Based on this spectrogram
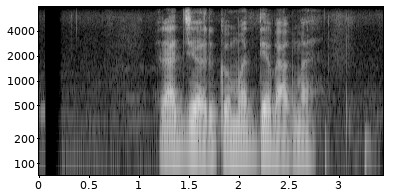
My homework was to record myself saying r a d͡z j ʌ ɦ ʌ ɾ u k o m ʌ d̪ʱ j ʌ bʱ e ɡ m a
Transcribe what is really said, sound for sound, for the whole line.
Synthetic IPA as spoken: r a d͡z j ʌ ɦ ʌ ɾ u k o m ʌ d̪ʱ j ʌ bʱ a ɡ m a

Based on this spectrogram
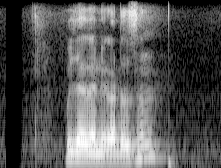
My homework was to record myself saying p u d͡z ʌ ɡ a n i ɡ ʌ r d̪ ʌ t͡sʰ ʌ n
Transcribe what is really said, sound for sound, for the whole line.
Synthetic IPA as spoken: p u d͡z a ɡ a n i ɡ ʌ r d̪ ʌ t͡sʰ ʌ n

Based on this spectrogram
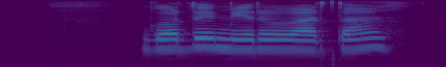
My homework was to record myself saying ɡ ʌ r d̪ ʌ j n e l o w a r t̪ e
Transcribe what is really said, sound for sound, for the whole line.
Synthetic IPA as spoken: ɡ ʌ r d̪ ʌ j m e ɾ o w a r t̪ a

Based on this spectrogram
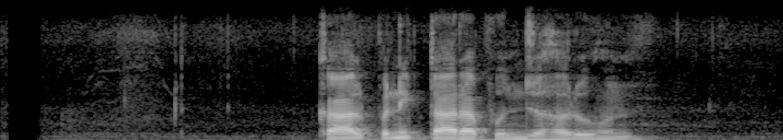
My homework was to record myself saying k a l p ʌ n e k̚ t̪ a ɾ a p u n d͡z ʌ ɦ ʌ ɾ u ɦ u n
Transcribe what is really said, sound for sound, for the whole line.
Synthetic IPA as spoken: k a l p ʌ n i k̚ t̪ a ɾ a p u n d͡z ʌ ɦ ʌ ɾ u ɦ u n

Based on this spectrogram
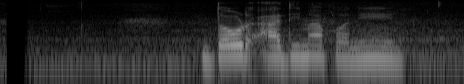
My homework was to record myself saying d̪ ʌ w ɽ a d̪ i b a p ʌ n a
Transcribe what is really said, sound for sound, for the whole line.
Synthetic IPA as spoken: d̪ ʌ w ɽ a d̪ i m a p ʌ n i

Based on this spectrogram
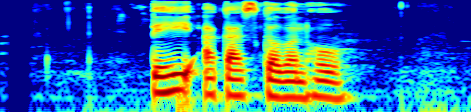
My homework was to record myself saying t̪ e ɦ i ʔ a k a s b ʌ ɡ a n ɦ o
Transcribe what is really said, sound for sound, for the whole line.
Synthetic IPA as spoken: t̪ e ɦ i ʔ a k a s ɡ ʌ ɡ ʌ n ɦ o

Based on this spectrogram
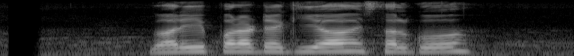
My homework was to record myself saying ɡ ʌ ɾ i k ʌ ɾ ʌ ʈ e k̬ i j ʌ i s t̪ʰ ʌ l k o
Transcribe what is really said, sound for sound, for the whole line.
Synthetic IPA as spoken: ɡ ʌ ɾ i p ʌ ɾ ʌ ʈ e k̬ i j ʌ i s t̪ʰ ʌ l k o

